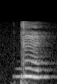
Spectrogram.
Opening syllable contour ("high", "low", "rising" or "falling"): falling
